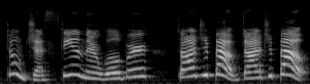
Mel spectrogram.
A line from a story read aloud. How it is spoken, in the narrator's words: cried the goose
